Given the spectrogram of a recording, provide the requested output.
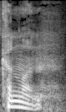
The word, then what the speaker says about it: Kunlun: Pronounce Kunlun.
